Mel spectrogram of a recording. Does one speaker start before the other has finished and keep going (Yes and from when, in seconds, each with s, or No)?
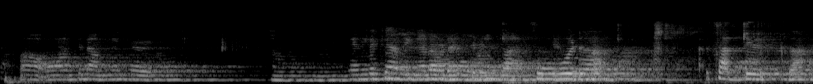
Yes, from 4.4 s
